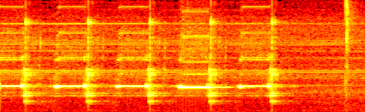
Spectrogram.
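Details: Old Maxtor/HP hard drive at startup: shrill, high-pitched chirping tones pulsing about three times a second like an alarm siren, a failing drive screeching, cause not known.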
